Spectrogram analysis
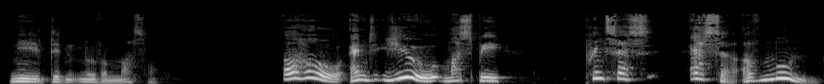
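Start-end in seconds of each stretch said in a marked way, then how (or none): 2.8-8.2 much higher, slow, silky menace; smug villain. Acted. Kealty lectures about trusting fathers, slow silky smugness. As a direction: purr the lesson with a smile.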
